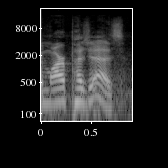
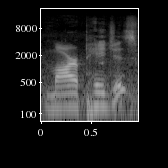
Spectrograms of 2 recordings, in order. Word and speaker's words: Mar Pages: it at the outset so many people say it Mar Pages which if you're English that it is how it looks but um hey you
